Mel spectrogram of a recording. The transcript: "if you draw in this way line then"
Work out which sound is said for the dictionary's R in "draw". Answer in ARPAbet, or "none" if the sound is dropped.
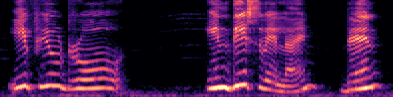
R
